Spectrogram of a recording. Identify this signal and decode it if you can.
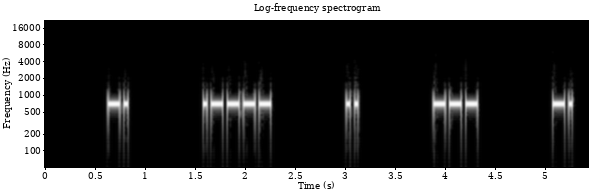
Morse code, heard as a keyed tone, about 30 wpm, spaced as for 10 wpm, 700 Hz. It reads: N1ION
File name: Lesson 16g - Letter c - Call Signs 30wpm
